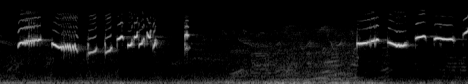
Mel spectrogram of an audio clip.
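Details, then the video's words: Orange-headed thrush song used to tutor captive birds. Rich slurred whistles and rapid chirps form a busy phrase, then a pause, then a second run of clear, swooping whistled notes. "Guru Vokal ANIS MERAH Agar Selalu Ikut Nyaut Ngeplong di Rumah"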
